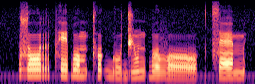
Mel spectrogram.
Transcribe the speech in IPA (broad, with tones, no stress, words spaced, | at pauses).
zoː˦rpʰe˦ɓo˦mtʰʊ˦ ɡ͡bu˨d͡ʒũ˦nɓʊ˦βoː˨ | t͡sɛ˦m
